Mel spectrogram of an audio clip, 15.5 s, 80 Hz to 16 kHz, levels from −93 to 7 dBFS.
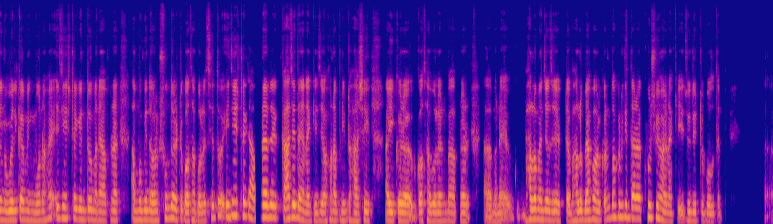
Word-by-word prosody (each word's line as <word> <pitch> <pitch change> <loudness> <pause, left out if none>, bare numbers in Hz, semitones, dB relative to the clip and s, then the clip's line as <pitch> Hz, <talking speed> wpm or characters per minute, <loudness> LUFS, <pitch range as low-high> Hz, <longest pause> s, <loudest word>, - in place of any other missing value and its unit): যেন 155 -1 -1
welcoming 150 0 +2
মনে 145 0 -3
হয়। 180 - -3
এই 180 - +1
জিনিসটা 180 0 -1
কিন্তু 155 0 -1
মানে 145 0 -2
আপনার 150 +1 -3 0.3
আম্মু 150 +1 -2
কিন্তু 155 0 +1
অনেক 145 +1 -2
সুন্দর 180 0 +2
একটা 150 -1 -4
কথা 140 +2 0
বলেছে। 140 +5 -3
তো - - -2 0.2
এই 200 - +5
জিনিসটা 220 0 0
কি 200 - -1
আপনার 195 +2 +5
এ - - +4 0.2
কাজে 175 +4 +7
দেয় 165 -3 +4
নাকি? 135 0 -3
যে 140 - -1
যখন 140 +3 -6
আপনি 145 0 -8
একটু 135 - -8
হাসি 130 +2 -1 0.5
ই - - +4
করে 140 -1 +5 0.3
কথা 140 +1 -2
বলেন 135 0 0
বা, 135 - -2
আপনার 135 0 -2 0.4
আ - - -5 0.2
মানে - - -3
আক - - -4 0.4
ভালো 165 0 +5
মেজাজের 155 -2 +1
একটা 140 - -1
ভালো 145 +1 +3
ব্যবহার 155 0 +2
করেন, 170 - -2
তখন 195 0 -1
কিন্তু 195 -2 -2
তারা 175 -1 +6
খুশি 195 0 +1
হয় 140 -3 0
নাকি? 130 -1 -9 0.2
যদি 140 0 -2
একটু 140 -1 -11
বলতেন। 125 -1 -5 0.9
আ - - -23
150 Hz, 215 wpm, -22 LUFS, 140-175 Hz, 0.9 s, কাজে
